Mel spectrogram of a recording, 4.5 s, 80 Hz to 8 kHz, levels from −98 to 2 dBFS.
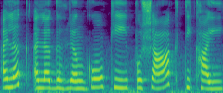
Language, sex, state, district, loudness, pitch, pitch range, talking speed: Hindi, female, Punjab, Fazilka, -15 LUFS, 250 Hz, 235-270 Hz, 80 wpm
